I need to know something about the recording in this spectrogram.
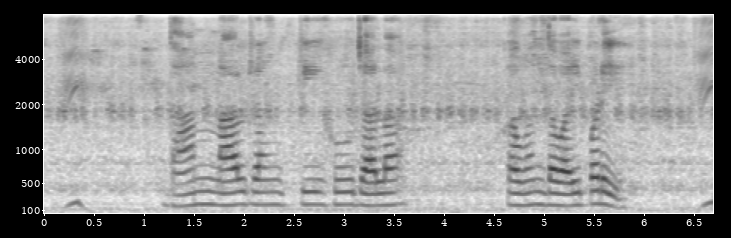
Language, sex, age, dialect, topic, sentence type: Bhojpuri, female, 36-40, Northern, agriculture, question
